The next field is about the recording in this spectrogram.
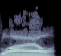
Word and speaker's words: Lisle: Signs, spelled S-I- G N S P O Box 1-2-2. Town is Lyle and it's spelled this way. L I S L E.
